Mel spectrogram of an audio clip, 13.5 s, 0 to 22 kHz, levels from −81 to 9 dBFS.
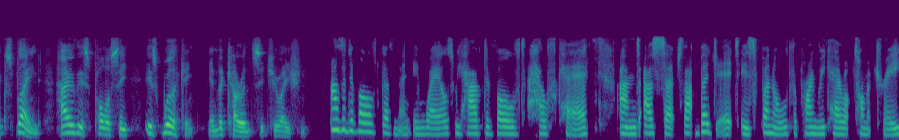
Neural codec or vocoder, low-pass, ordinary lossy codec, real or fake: none; 7.2 kHz; Opus, 64 kbps; real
